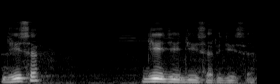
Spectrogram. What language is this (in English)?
Urdu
